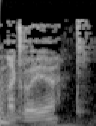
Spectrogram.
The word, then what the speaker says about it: Nagoya: Nagoya? – Nagoya, yeah.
